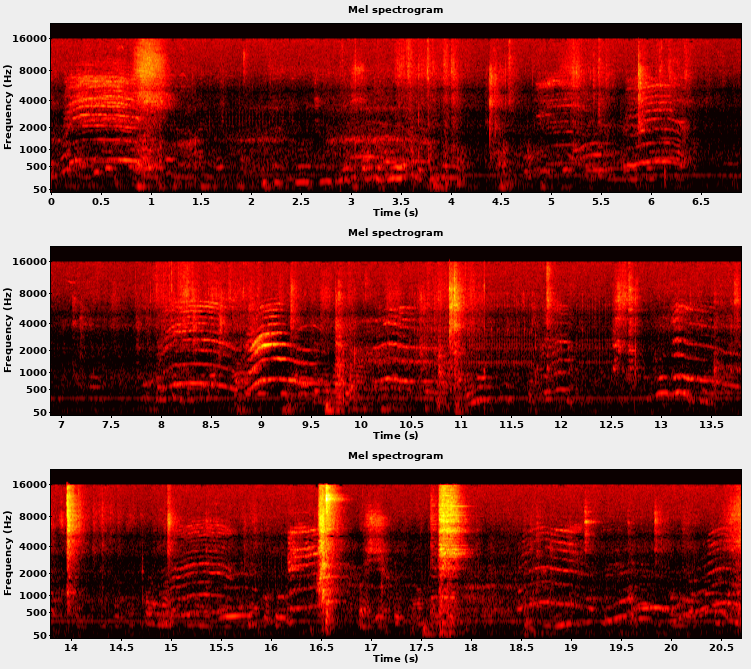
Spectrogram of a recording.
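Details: Indoor mixed-breed cats during a play attack by a three-to-four-year-old female on a male of about seven; many short arched meows and yowls come in quick succession, with occasional speech and knocks.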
